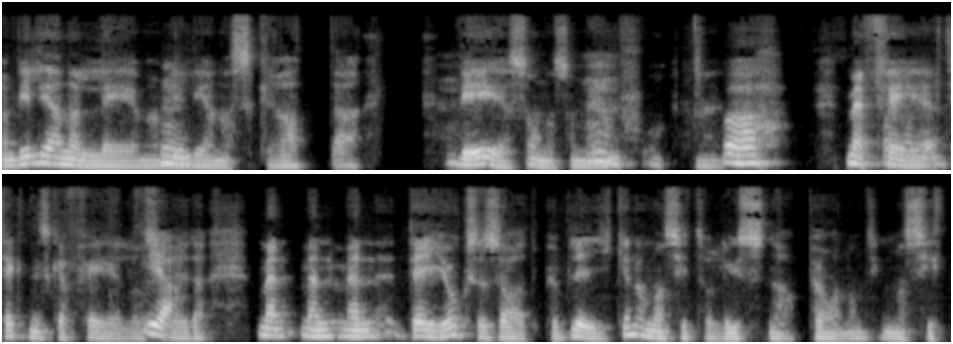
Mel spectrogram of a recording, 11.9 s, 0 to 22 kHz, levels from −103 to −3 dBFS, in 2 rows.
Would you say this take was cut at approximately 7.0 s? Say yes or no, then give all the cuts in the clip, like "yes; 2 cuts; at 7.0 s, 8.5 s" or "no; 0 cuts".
no; 1 cut; at 4.2 s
